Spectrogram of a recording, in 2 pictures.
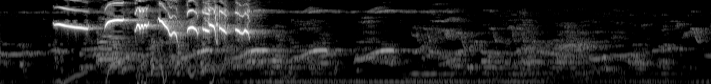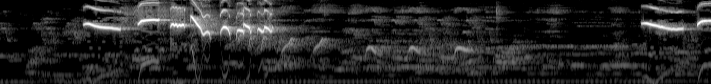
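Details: Wild-caught female Oriental magpie-robin singing to stimulate males. Two loud bursts, each about two seconds of fast, tumbling whistled notes, are separated by quieter scratchy twittering. A third burst starts at the end.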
